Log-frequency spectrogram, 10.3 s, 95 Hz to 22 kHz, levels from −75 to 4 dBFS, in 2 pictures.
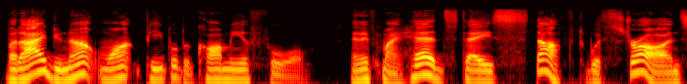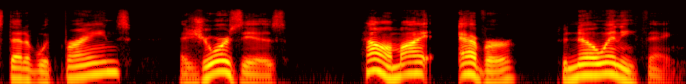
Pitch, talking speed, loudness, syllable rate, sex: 130 Hz, 190 wpm, -22 LUFS, 4.6 syllables/s, male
